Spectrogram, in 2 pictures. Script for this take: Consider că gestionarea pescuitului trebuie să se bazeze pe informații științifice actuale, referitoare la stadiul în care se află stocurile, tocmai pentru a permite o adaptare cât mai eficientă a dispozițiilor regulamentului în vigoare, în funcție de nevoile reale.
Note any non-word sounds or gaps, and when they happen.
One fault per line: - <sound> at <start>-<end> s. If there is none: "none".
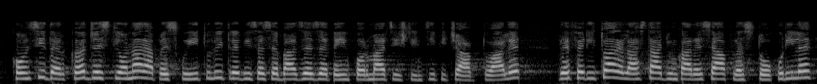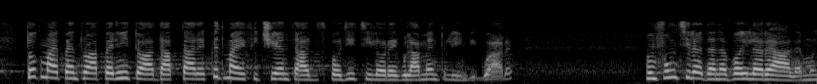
none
